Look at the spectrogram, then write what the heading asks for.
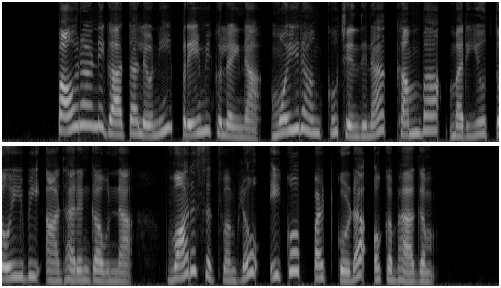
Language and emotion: Telugu, neutral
